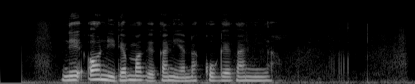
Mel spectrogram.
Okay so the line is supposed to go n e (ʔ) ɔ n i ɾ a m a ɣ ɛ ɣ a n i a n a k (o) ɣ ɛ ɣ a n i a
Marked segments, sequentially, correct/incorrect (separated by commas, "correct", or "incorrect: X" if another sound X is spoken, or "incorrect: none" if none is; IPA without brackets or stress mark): correct, correct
